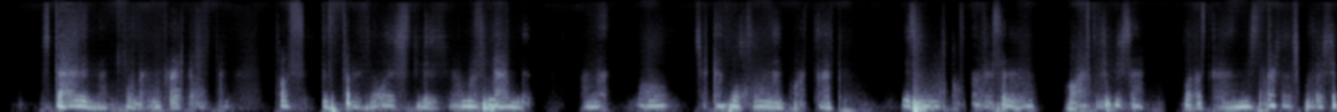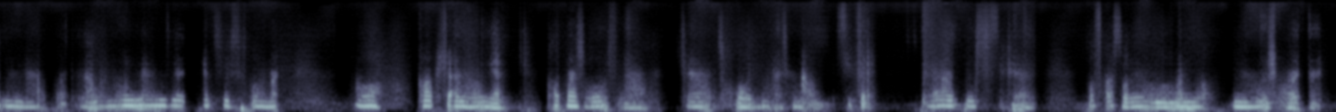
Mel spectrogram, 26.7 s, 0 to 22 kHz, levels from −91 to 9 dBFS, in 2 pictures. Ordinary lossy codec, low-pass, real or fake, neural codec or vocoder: none; none; fake; codec, 44.1 kHz, 0.9 kbps, DAC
